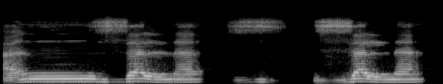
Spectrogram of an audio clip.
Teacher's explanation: Sofir di sini tidak boleh kalah dengan nun yang ada di sebelumnya. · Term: sifat sofir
